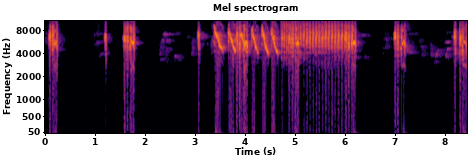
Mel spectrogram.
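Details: Sogon lure song meant to make other sogon sing: scattered sharp chirps, then a rising series of swooping whistles that runs into a long high buzzing trill before a few final chirps.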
